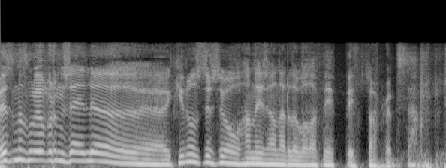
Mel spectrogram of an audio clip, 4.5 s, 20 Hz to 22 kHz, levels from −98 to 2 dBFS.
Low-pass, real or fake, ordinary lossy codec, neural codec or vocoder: none; fake; none; codec, 16 kHz, 1 kbps, X-Codec, HuBERT features, trained on LibriSpeech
